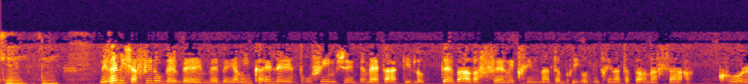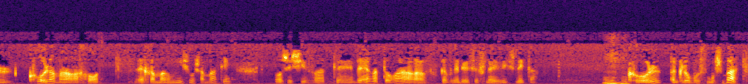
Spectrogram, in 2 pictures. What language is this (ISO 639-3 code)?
heb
